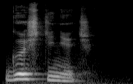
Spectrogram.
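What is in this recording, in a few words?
"гӧстинеч", Komi, female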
